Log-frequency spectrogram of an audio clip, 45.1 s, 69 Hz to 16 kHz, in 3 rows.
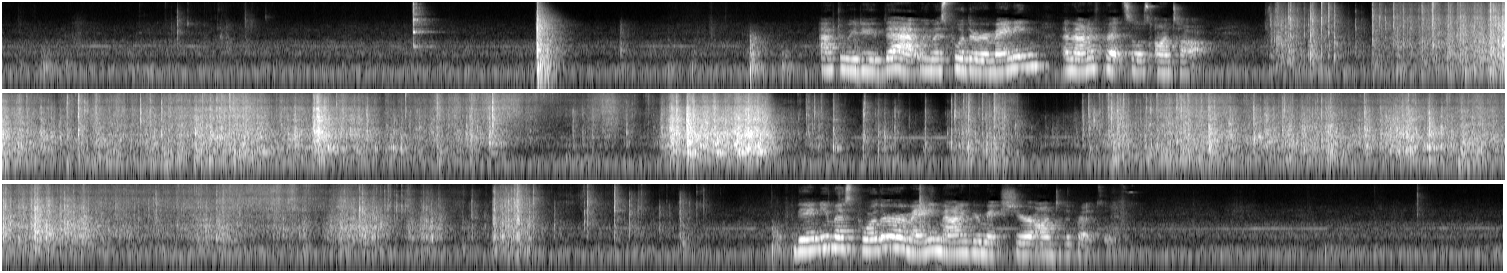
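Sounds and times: pretzels rattling into foil pan: 0:12.6 - 0:25.2, 0:25.8 - 0:37.1
plastic bags crinkling: 0:12.6 - 0:37.2.

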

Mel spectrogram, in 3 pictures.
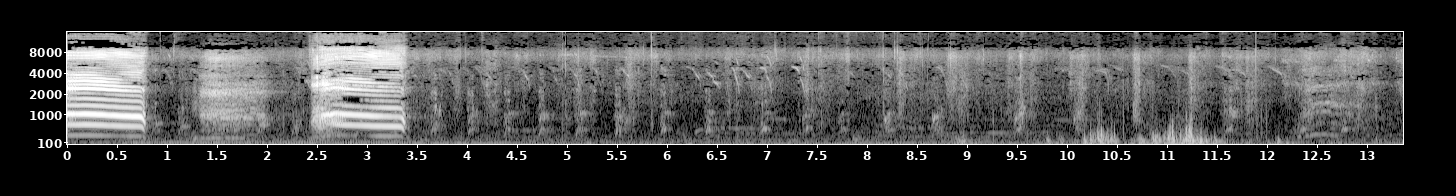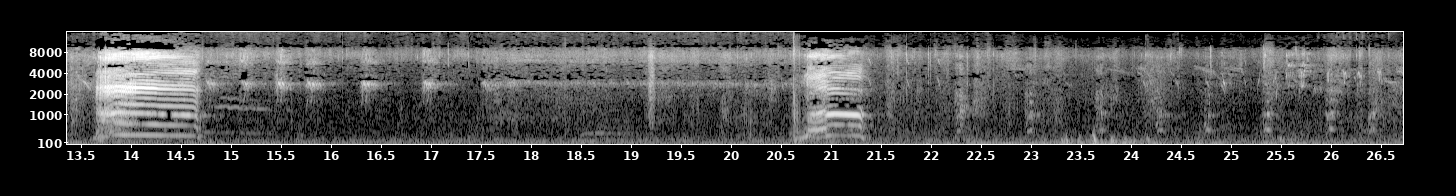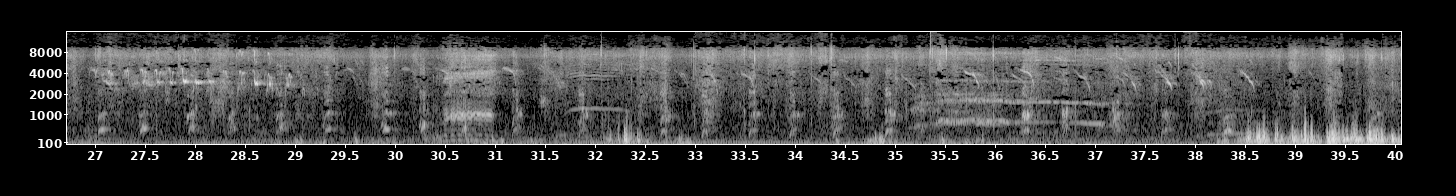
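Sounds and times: lambs bleating: 0:00.0 - 0:03.5, 0:12.3 - 0:13.0, 0:13.6 - 0:15.5, 0:20.6 - 0:21.5, 0:30.4 - 0:32.4.

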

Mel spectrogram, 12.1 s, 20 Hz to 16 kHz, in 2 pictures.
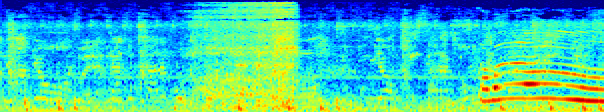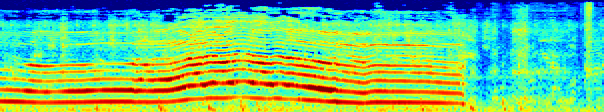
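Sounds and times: cat yowling: 0:04.8 - 0:10.7.

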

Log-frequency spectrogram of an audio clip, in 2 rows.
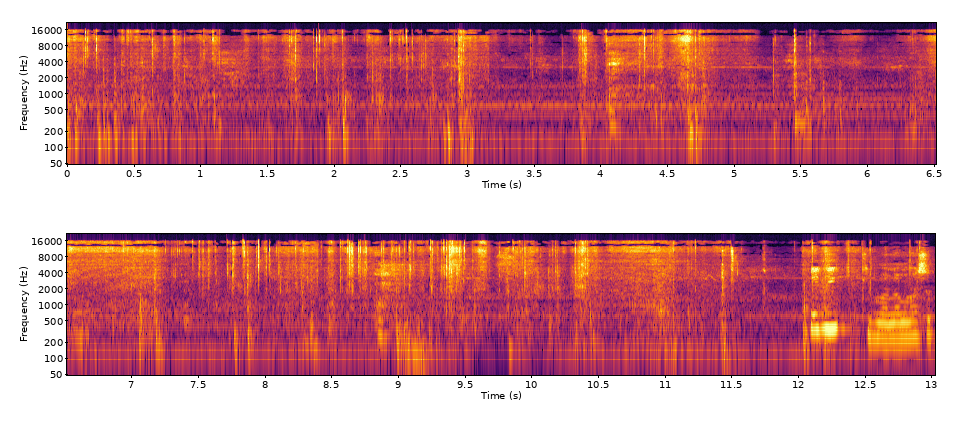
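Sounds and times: cardboard box scraping and rustling: 0:06.3 - 0:11.4.

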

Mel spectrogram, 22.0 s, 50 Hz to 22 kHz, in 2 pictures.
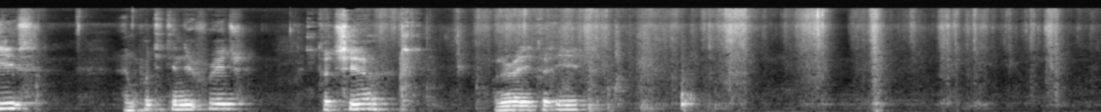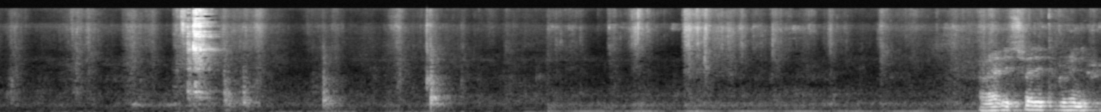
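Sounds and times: cling wrap crinkling: 0:04.6 - 0:12.8, 0:16.5 - 0:21.7.

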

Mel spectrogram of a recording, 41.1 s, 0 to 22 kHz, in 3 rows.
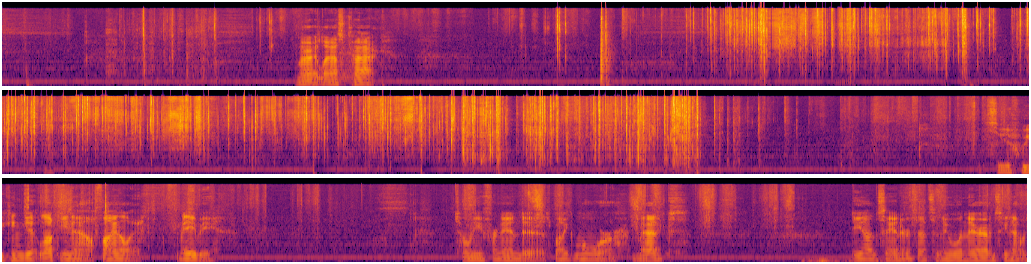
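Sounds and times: cellophane wrapper crinkling and tearing: 0:06.8 - 0:07.6, 0:08.3 - 0:24.5.

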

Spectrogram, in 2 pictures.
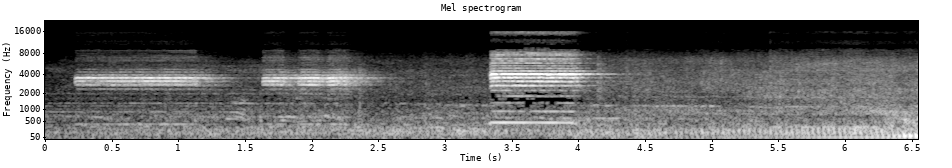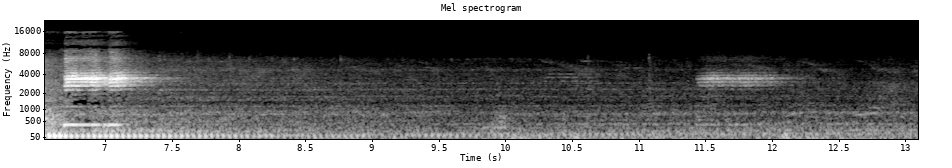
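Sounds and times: vehicle horn tooting: 0:00.2 - 0:02.6, 0:03.3 - 0:04.4, 0:06.6 - 0:07.6, 0:11.4 - 0:12.1
passing vehicle: 0:01.3 - 0:13.0.

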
